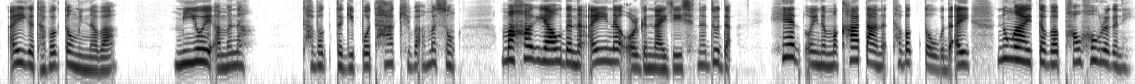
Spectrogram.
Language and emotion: Manipuri, sad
